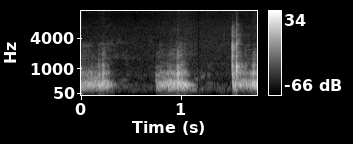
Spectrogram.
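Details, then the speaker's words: Pericardial friction rub in pericarditis: scratchy, creaking bursts like crunching snow with each heartbeat, one sound in systole and one or two in diastole, discontinuous and easily confused with a cardiac murmur. "Con respecto a la auscultación, el soplo se parece al rechinado o al crujido de la nieve. Bueno, nosotros no tenemos nieve. Sonidos cortos por cada ciclo cardíaco. Un sonido durante la sístole y 1 o 2 sonidos durante la diástole."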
